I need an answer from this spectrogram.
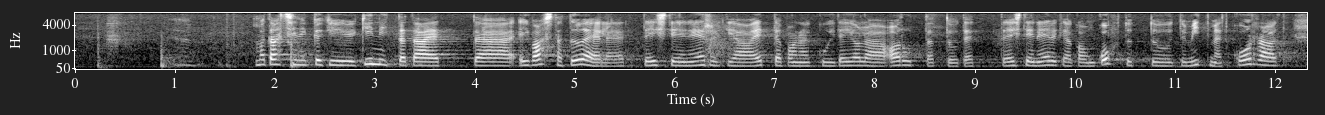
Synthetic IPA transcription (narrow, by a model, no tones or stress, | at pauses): mɑt̪ɑht̪sinikˑːɑɡ̥ikinːit̪ːˑɑd̪̥ɑe̞t̪e̞jvɑst̪ɑt̪ɤ̞e̞leːt̪ːˑe̞ːst̪ie̞ne̞rɡ̥iɑe̞t̪ːe̞pɑnekːujd̪̥e̞jo̞leʔɑɾut̪ːˑɑt̪ːˑud̪̥e̞t̪ːe̞ːst̪ie̞ne̞rɡ̥iɑɡ̥ɑo̞nko̞ht̪ut̪ːˑud̪̥mit̪ˑme̞d̪̥ko̞rːɑd̪̥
